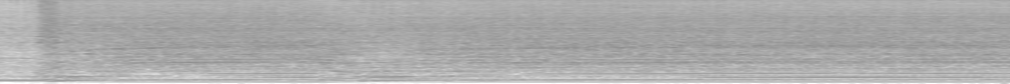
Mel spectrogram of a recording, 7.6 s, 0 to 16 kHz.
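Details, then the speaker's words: 1985 Volvo 240, LH2.2 injection (B230F-family engine): with the idle air control motor's blue/white wire grounded, the motor works, yet the engine holds a steady fast idle with no dips; high idle from a faulty/sticking idle air control valve, later swapped for a cleaned OEM one. "right now I've grounded the idle air control motor with that blue and white wire don't ground the red wire don't mess with that just the the blue one so it shows you that the motor is working but why am I getting a high idle"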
